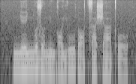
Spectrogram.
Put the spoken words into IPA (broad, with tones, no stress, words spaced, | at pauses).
ɲe˦ ɲʊ˦zʊ˨nĩ˨ ɡɔ˨juː˦ɗɔ˨ t͡sa˨ʃaː˨kʼo˨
